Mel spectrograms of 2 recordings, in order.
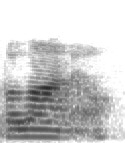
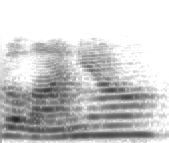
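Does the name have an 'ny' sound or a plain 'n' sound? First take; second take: plain n; ny sound. First: The name is said with a plain 'n' sound. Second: The name is said with an 'ny' sound. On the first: The speaker calls it right. "no Ñe" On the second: The speaker calls it wrong. "no, Bolano, not Bolaño"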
